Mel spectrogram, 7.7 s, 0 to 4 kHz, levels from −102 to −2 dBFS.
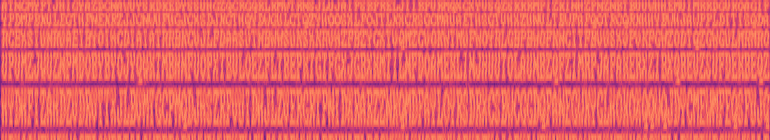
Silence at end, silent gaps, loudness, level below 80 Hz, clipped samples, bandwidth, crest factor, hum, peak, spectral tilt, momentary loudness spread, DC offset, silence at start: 0 s; none; -15 LUFS; -34 dBFS; under 0.1%; 4 kHz; 14 dB; none; -4 dBFS; -6.5 dB/octave; 0 LU; 0.9%; 0 s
